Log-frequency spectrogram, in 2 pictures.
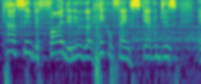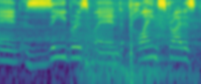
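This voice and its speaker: A let's play host sits high in pitch and sounds animated yet unhurried as he chats upbeat through his gameplay, thinking aloud. His voice is strained, almost lost. Game sounds and music play in the background.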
